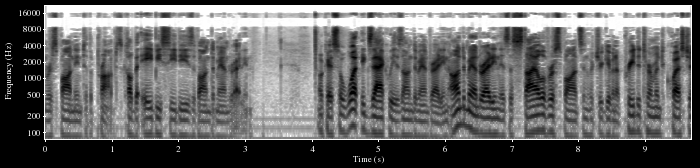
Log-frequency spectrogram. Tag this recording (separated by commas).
Speech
